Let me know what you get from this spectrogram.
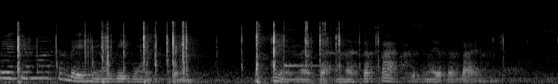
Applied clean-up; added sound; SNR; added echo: none; Computer keyboard; -2 dB; reverberation time 1.8 s.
